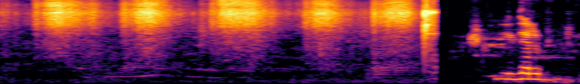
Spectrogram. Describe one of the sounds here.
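A straw broom sweeps in short, rhythmic strokes across a gritty floor.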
